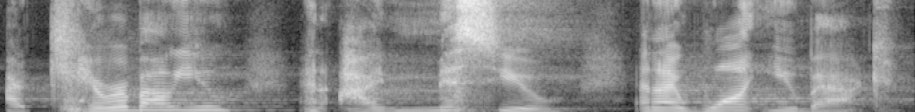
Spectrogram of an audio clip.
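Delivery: tender voice of God. Acted. God calling the lost child home, tender and soft. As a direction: speak softly as a longing father. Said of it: "he's saying to you".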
